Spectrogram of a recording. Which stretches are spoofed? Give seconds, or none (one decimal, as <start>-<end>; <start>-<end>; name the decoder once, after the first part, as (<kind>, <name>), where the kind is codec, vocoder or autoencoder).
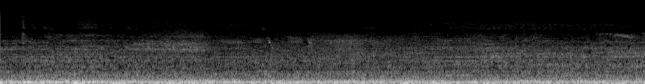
1.9-2.5 (codec, SNAC); 3.1-4.8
